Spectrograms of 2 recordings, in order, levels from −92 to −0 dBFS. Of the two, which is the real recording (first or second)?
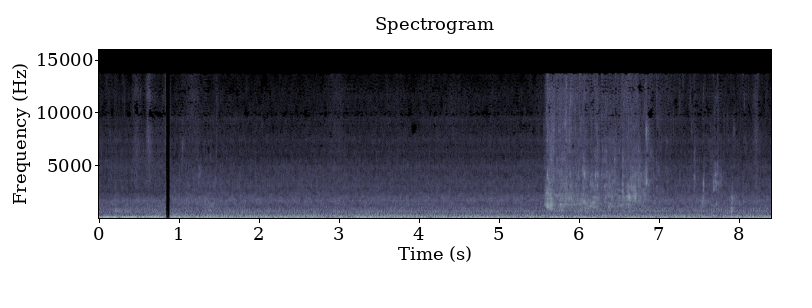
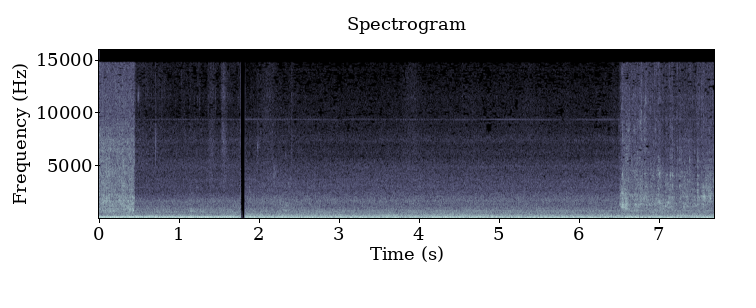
second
